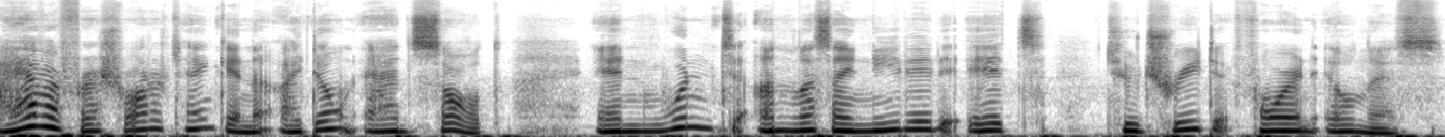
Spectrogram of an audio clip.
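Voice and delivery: hushed quiet library voice. Speaker reads out a commenter's reply in her voice: hushed library voice. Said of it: "She talks like this because she is in a library".

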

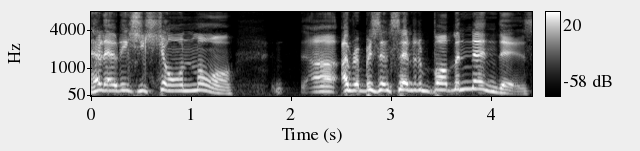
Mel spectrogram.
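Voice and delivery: clumsy, bad, put-on English accent. Retelling a prank phone call under a fake name, in a bad English accent. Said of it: "with his bad English accent".

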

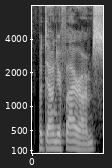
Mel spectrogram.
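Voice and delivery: ordinary delivery

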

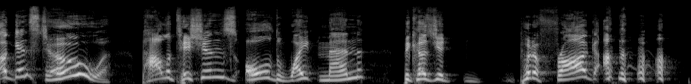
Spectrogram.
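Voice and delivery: high, slow, mock incredulous disbelief.

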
